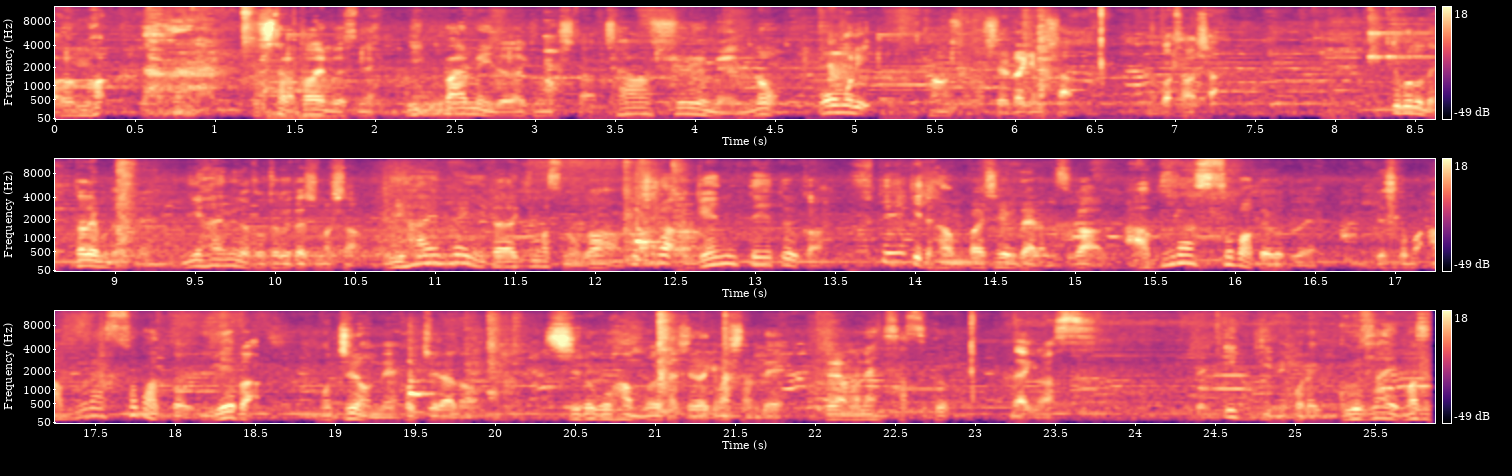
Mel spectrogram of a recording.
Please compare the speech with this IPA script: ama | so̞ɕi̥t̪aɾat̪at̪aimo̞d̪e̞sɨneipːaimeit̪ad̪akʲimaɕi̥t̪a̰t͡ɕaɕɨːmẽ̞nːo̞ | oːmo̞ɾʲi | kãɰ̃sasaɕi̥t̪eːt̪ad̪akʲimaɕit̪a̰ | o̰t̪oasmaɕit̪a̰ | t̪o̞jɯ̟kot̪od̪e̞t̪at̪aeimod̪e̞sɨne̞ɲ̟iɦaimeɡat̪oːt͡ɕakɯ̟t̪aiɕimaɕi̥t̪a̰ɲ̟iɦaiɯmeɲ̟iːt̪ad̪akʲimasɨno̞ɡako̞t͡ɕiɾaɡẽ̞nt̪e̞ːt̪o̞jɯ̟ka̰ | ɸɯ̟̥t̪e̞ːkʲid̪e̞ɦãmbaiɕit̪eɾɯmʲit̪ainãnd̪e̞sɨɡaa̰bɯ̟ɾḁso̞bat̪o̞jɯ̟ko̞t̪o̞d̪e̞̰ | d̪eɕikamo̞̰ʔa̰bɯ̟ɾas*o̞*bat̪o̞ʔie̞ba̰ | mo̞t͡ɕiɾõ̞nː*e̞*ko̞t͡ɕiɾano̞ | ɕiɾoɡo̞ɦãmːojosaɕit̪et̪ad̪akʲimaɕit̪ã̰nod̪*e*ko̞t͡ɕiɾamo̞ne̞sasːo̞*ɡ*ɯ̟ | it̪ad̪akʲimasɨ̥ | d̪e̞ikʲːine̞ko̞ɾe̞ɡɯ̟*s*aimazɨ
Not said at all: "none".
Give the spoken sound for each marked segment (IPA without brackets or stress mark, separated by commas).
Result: o̞, e̞, e, k, z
